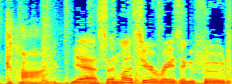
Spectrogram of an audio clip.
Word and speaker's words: Cannes: reference there you go S is silent although it is spelled CA in NES it's con yes unless you're raising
